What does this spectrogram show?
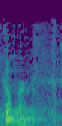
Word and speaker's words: Cowper: We're here in England, where the poet it's spelled Cowper, but it's actually pronounced Cooper, said he works in mysterious ways his wonders to perform.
